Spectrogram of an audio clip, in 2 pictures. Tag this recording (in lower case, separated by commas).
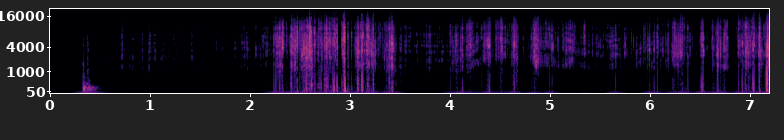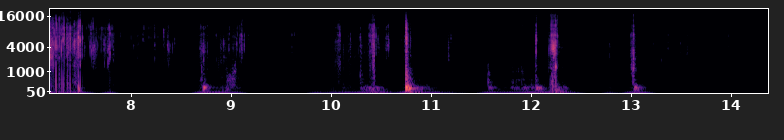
duct tape, home sounds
